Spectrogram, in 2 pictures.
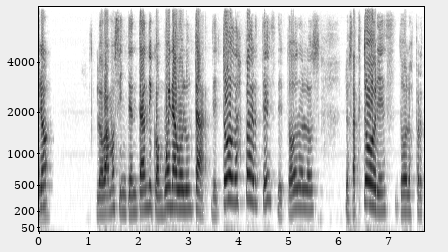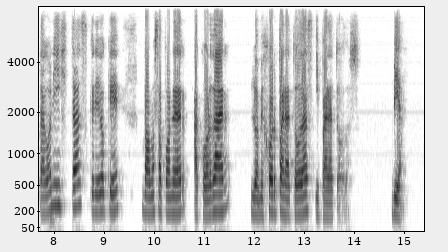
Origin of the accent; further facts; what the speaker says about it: Buenos Aires, Argentina; Nosotros como porteños, o inclusive nuestros amigos del conurbano, venían temprano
